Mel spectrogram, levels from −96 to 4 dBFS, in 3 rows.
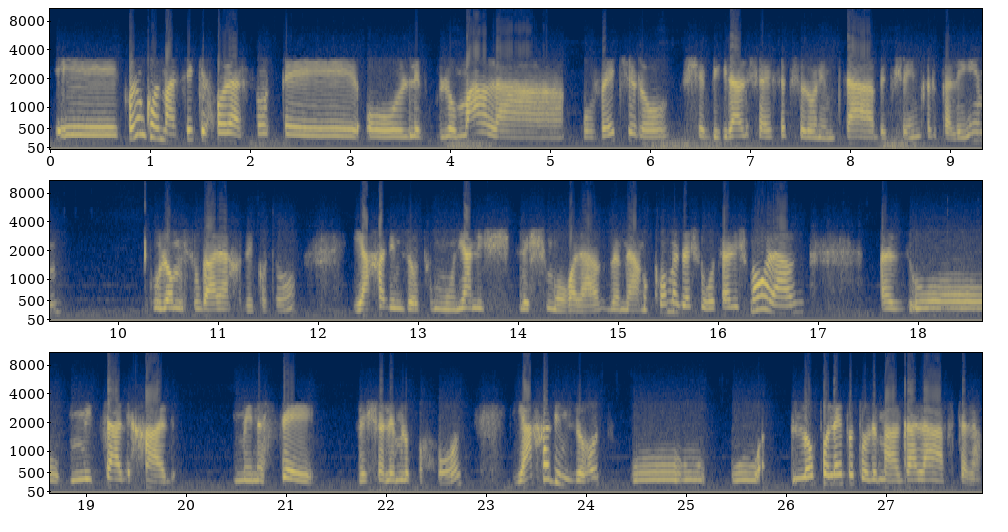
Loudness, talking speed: -23 LUFS, 110 wpm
